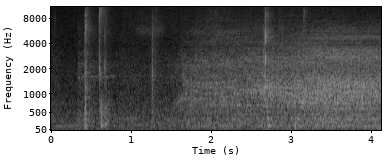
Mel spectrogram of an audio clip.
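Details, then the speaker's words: CPAP machine used for sleep breathing trouble by a heavily bulked adult strength athlete: a few handling clicks, then a steady rising hiss of forced air; CPAP airflow. "that's air that's that's that's gains you hear that that's gains that's oxygen being forced into my body by a machine okay"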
